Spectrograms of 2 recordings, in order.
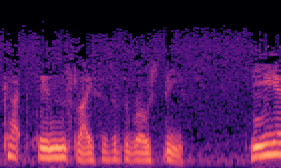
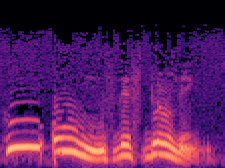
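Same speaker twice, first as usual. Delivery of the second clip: very slow and clear, each word spaced; slow, careful question; slowly; 4 semitones higher, 4 dB louder, much slower than usual. Acted. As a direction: spell it out slowly for a man with little English. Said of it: "Nancy asked him slowly".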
